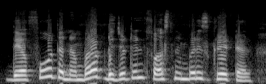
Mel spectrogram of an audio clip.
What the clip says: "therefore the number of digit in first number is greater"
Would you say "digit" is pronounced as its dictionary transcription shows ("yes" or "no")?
yes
